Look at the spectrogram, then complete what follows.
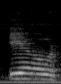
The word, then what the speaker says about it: heir: then he is an heir to the throne he is and so at inside we pronounce it as air air means goddess okay so he is an heir to the throne so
